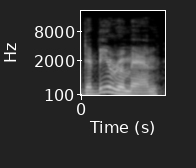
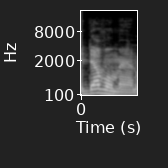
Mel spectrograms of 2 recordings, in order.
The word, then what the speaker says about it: Devilman: not very many but one or two that have insisted on pronouncing it deborah man and said that it's disrespectful to say devil man which I find really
